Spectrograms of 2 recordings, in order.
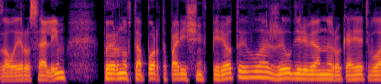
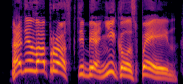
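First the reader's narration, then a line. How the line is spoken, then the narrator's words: Yelled. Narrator (Russian): заорал Джеймс Рид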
